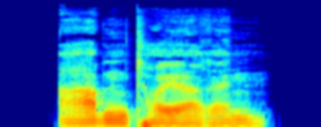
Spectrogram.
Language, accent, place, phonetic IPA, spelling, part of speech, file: German, Germany, Berlin, [ˈaːbənˌtɔɪ̯əʁɪn], Abenteuerin, noun, De-Abenteuerin.ogg
- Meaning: An adventuress, female adventurer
